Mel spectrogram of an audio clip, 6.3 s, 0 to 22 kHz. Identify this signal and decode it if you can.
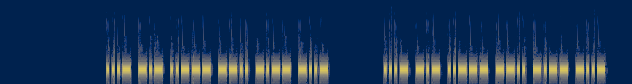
Morse code, heard as a keyed tone, about 46 wpm, 700 Hz. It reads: VK2ZYX VK2ZYX
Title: DXCC-100 Call Signs - 6 Characters - Repeated 3x - 45wpm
